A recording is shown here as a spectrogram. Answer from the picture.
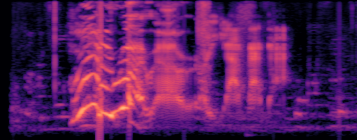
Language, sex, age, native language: Icelandic, male, 10, Icelandic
